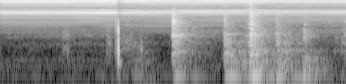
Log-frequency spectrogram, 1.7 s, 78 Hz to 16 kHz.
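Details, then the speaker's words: Steady low electrical hum with faint buzz and soft clicks from a breaker panel. It stopped briefly after the breaker, then the whole box, was replaced, but returned after about 1.5 weeks; ongoing ~30 days. Owner fears wire overload. Breaker panel hum. "after uh mr bo carter replaced the uh breaker box the humming stopped but it started again after about a week and a half"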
